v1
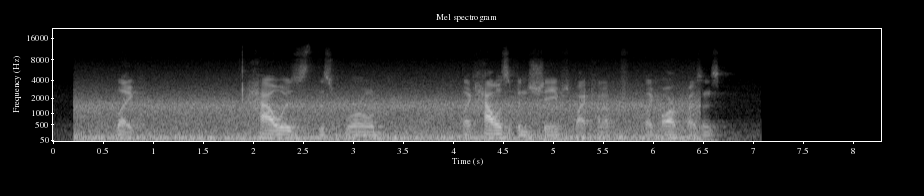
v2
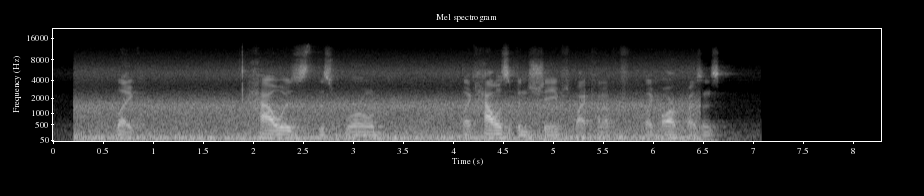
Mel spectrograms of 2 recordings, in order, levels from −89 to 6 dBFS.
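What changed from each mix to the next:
master: add high shelf with overshoot 4,000 Hz +9.5 dB, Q 3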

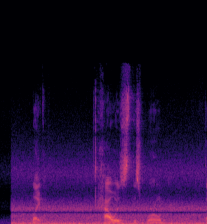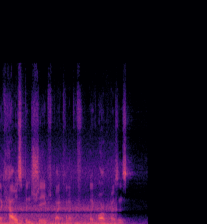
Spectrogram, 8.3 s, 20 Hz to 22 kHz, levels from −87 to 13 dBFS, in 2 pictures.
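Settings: speech: remove high-frequency loss of the air 100 metres
master: add Butterworth band-reject 1,200 Hz, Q 2.7

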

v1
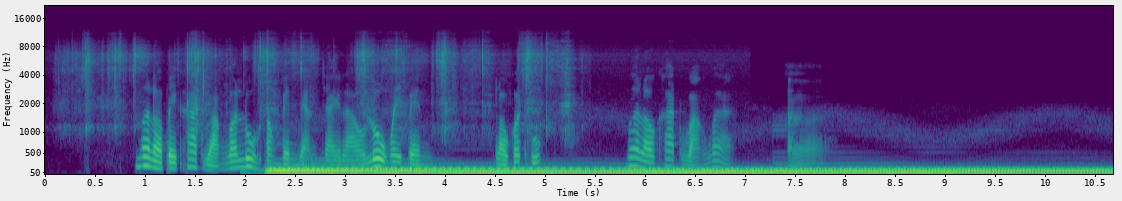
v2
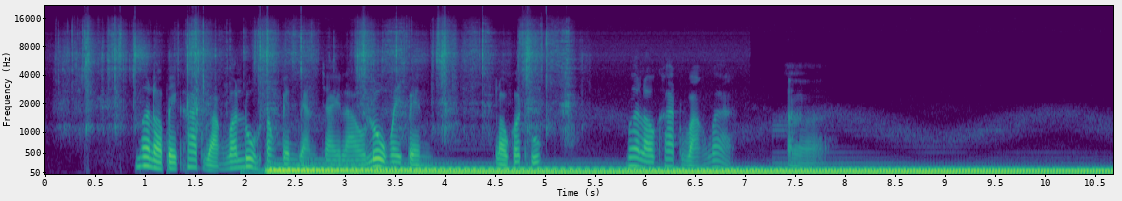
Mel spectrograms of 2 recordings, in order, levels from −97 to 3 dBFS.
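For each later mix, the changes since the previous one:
first sound: remove low-pass filter 6,800 Hz 24 dB per octave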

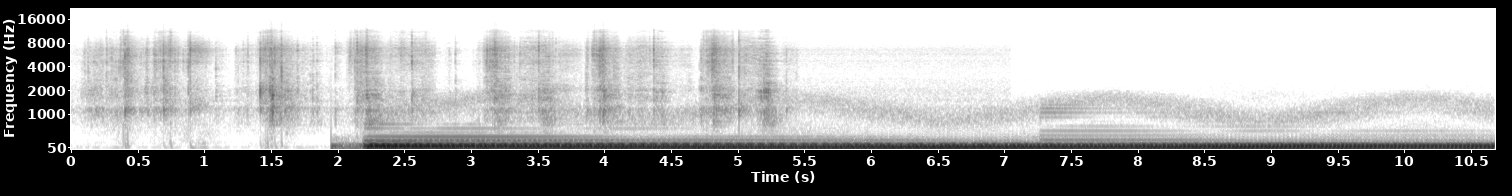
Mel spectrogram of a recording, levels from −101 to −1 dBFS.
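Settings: speech: muted
master: add high-frequency loss of the air 140 metres

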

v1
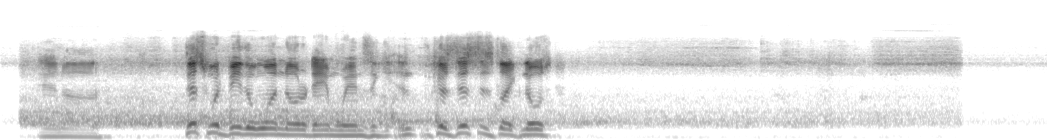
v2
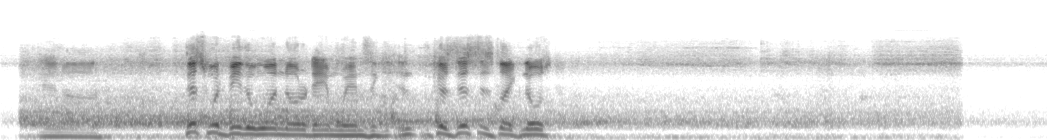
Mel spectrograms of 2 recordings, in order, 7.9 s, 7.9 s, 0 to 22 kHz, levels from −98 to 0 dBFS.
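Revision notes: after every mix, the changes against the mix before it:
background +7.0 dB
master: add spectral tilt −4.5 dB per octave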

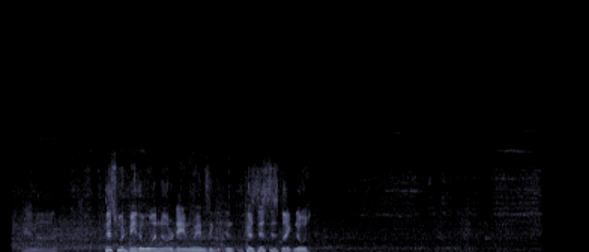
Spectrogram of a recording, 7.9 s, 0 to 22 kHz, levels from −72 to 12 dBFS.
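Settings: background +3.0 dB
master: remove drawn EQ curve 110 Hz 0 dB, 260 Hz −28 dB, 520 Hz +12 dB, 2,000 Hz −25 dB, 3,400 Hz +9 dB, 8,200 Hz −24 dB

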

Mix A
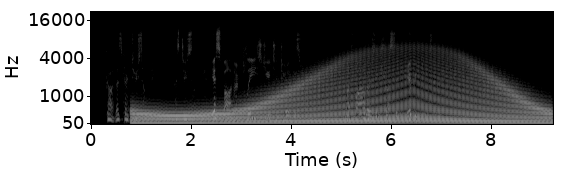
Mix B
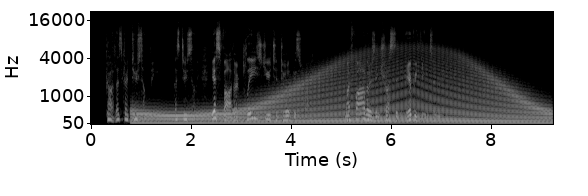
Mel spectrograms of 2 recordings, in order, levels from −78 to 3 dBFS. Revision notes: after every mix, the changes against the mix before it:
speech +10.0 dB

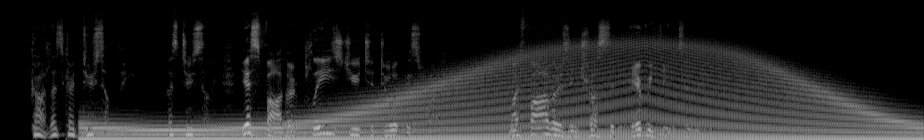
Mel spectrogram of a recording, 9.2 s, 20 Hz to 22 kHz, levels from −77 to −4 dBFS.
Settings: background: remove low-pass filter 3,400 Hz 6 dB per octave
master: remove high-pass filter 77 Hz 24 dB per octave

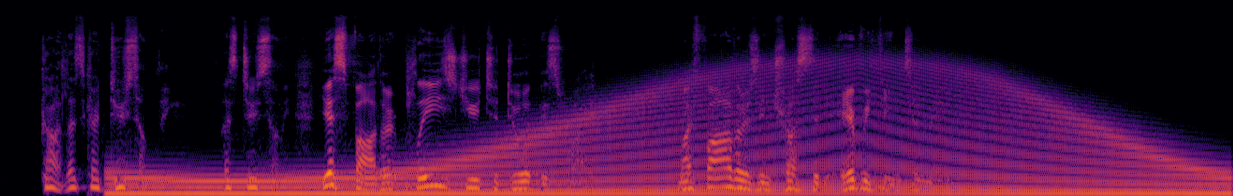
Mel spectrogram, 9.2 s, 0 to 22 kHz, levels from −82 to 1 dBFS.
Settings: speech +3.5 dB

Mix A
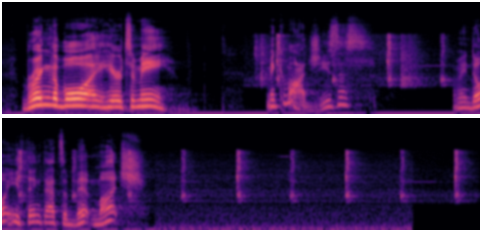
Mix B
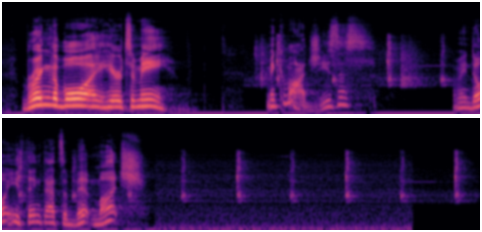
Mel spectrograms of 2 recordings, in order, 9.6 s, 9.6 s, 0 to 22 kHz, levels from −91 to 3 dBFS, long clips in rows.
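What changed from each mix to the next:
background: add high-frequency loss of the air 140 metres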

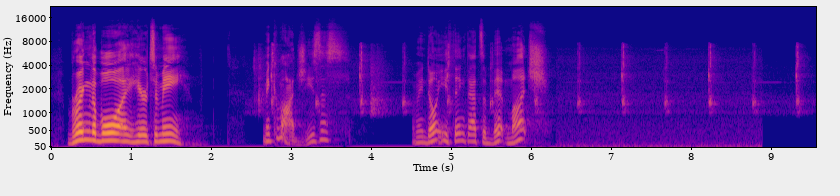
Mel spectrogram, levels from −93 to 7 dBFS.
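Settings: master: add parametric band 3,100 Hz −3 dB 1.5 octaves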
